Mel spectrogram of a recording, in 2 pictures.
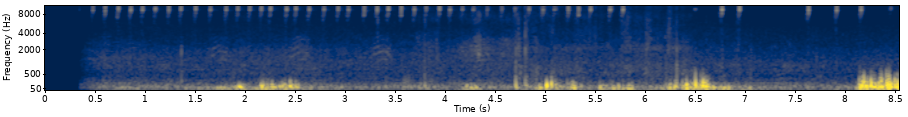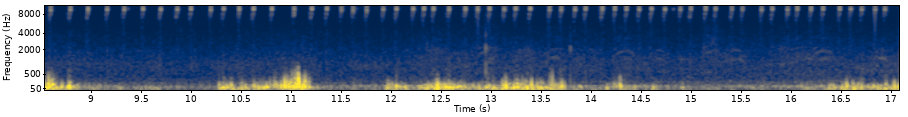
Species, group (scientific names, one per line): Decticus albifrons
Orthoptera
